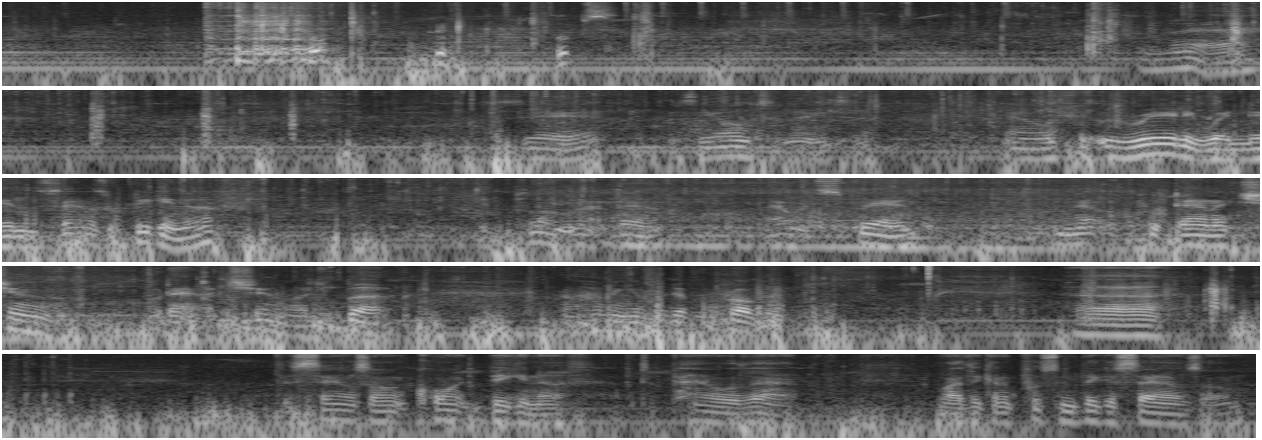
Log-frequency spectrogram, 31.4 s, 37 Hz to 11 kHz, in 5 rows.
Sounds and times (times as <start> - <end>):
Speech: 1.5 - 3.2, 5.7 - 6.4, 8.8 - 10.7, 11.3 - 13.8, 15.0 - 20.9, 21.7 - 22.8, 24.2 - 24.8, 26.6 - 29.2, 29.9 - 31.4.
